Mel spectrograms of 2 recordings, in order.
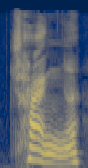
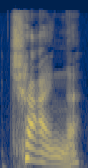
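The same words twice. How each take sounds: First: The word begins with a ch sound. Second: The word begins with a ch sound.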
